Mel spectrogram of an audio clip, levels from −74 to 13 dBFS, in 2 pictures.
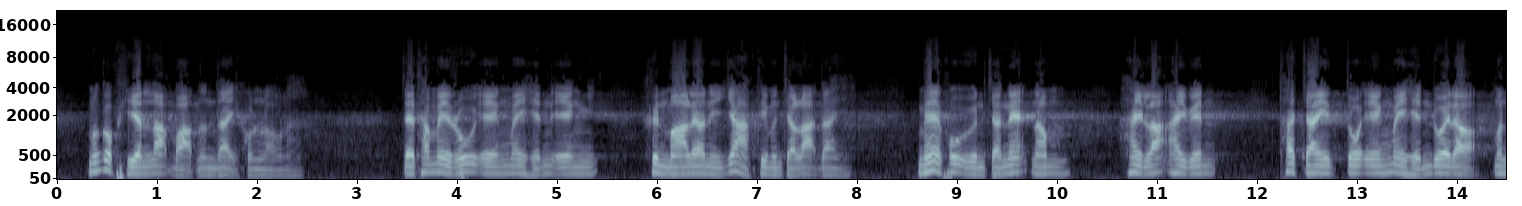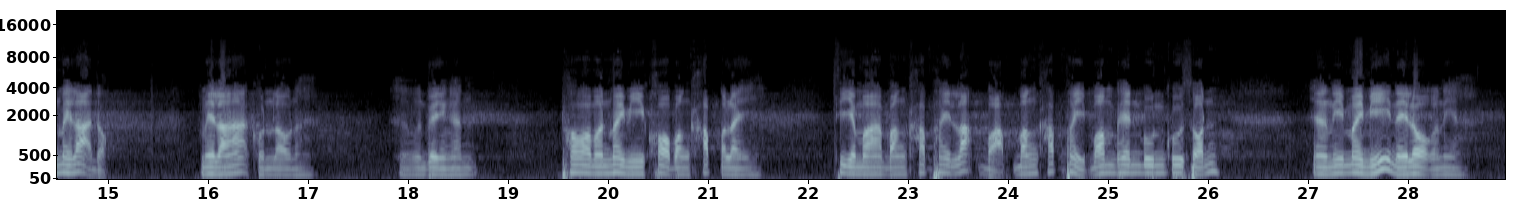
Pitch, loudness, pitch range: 125 Hz, -16 LUFS, 110-140 Hz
